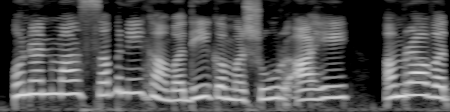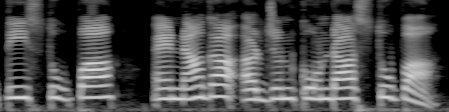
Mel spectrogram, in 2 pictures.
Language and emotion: Sindhi, neutral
